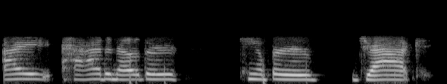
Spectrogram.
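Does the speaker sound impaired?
Yes: stuttering; woman, 23, persistent stuttering; stumbling on words, severity varies day to day, worse when crying, listeners stop noticing stutter; here prolonged sounds, blocks.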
